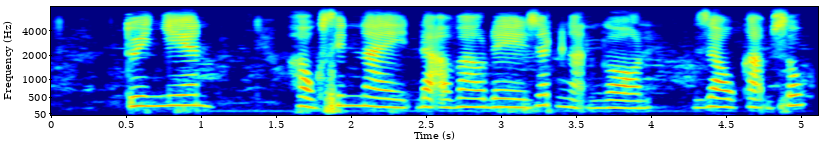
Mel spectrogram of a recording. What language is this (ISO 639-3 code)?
vie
